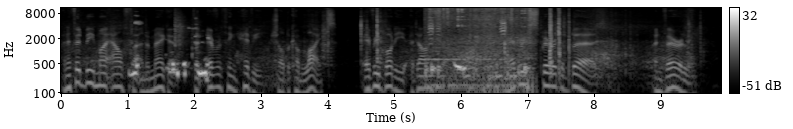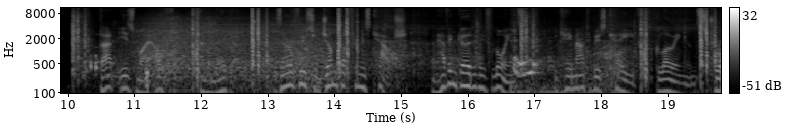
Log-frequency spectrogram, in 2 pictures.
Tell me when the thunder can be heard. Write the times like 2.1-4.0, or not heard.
not heard.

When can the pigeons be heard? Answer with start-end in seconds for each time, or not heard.
1.0-2.2, 5.5-7.2, 10.2-11.2, 16.6-18.3.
